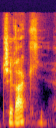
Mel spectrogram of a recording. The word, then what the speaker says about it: Ceracchi: Eines der Mitglieder dieser Gruppierung, der das Ganze mit Schrecken wahrnimmt, dass Napoleon jetzt erster Konsul ist, ist der italienische Künstler Giuseppe Ceracchi, ein Jakobiner. Ja. Habe ich hier richtig ausgesprochen? – Das klingt gut, ja, oder? – Ceracchi, ja, genau.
